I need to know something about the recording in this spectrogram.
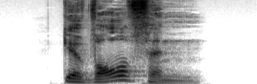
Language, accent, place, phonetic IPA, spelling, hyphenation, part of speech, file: German, Germany, Berlin, [ɡəˈvɔʁfn̩], geworfen, ge‧wor‧fen, verb / adjective, De-geworfen.ogg
- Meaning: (verb) past participle of werfen; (adjective) tossed, thrown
